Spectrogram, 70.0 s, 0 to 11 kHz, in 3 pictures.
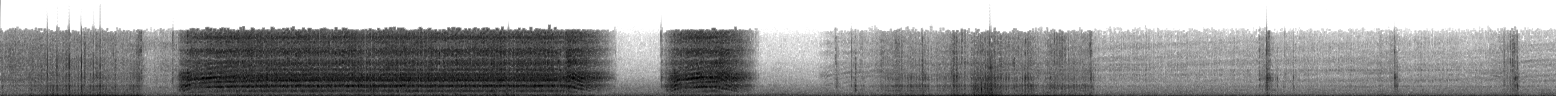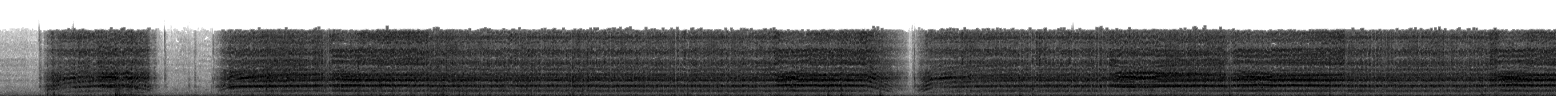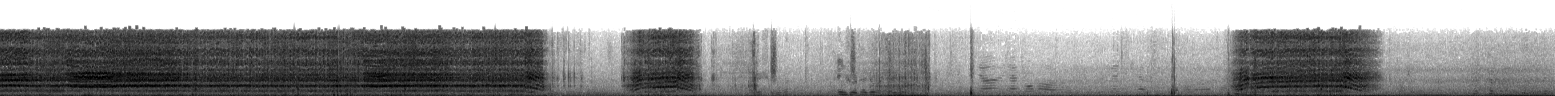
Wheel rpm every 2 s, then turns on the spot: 20, 100, 160, 160, 50, 40, 30, 20, 0, 0, 0, 20, 90, 100, 160, 160, 160, 160, 90, 160, 160, 160, 160, 160, 160, 160, 160, 50, 50, 0, 0, 0, 50, 70, 0.
0-2 12-16 54-58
